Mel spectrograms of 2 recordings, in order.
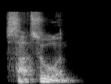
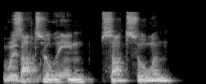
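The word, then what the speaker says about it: Tsatsouline: And just for our listeners, just in case, how do you say Pavel's last name? – Satsulin. – Okay. – Satsulin. – It starts with a silent T, but... – Yes. – Goes downhill from there.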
